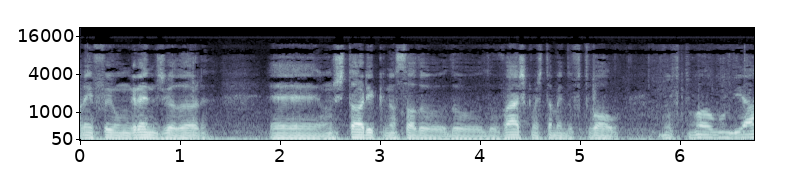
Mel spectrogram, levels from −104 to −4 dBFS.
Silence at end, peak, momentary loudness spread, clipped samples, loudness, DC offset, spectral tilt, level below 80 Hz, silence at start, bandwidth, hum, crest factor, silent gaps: 0 s; -2 dBFS; 13 LU; under 0.1%; -20 LUFS; under 0.1%; -6 dB/octave; -28 dBFS; 0 s; 12.5 kHz; none; 18 dB; none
